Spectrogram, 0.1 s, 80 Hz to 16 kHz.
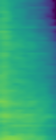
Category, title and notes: Instrument samples > Percussion
hi-hat beautiful 20-sabian-vault-artisan
A BEAUTIFUL HI-HAT! Remind me to use it!
Bosporus, brass, bronze, chick-cymbals, closed-cymbals, closed-hat, crisp, cymbal, cymbal-pedal, cymbals, drum, drums, facing-cymbals, hat, hat-set, hi-hat, Istanbul, Meinl, metal, metallic, microcymbal, minicymbal, Paiste, percussion, picocymbal, Sabian, snappy-hats, Zildjian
